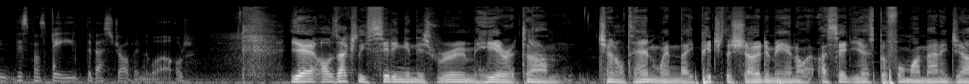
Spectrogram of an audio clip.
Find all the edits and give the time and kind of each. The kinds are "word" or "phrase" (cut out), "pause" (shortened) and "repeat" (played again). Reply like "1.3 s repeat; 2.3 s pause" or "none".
none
